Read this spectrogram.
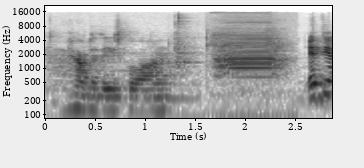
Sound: buzzz!

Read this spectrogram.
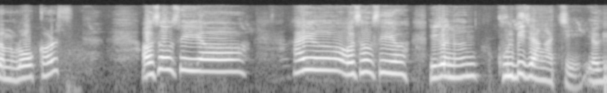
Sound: speaking foreign language

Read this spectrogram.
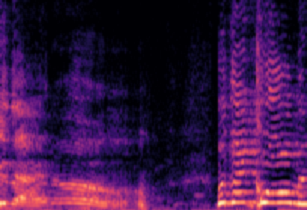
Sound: groans

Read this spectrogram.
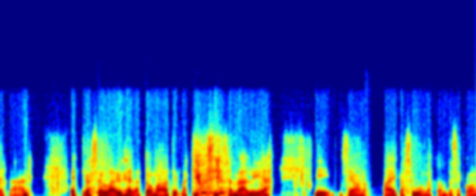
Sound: laughs

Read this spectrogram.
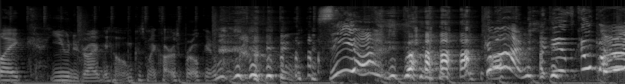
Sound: both laugh

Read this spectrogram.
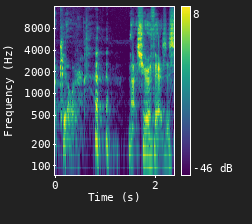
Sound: Thomas laughs

